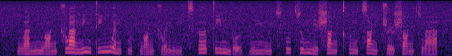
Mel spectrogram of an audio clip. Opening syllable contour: rising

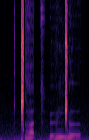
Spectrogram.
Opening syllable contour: low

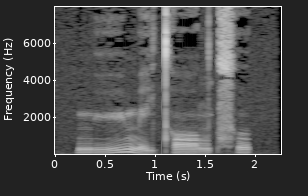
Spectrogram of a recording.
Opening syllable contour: rising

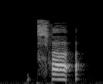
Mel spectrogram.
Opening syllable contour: high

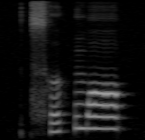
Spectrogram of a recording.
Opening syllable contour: rising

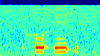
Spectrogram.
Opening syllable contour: falling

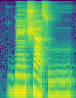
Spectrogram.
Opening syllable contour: high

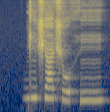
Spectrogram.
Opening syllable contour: high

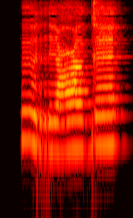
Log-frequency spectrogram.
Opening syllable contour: falling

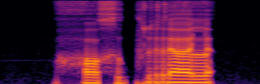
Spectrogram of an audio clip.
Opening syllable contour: low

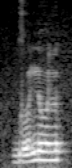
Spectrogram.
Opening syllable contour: rising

